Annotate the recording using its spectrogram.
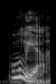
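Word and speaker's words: Puglia: employees do you speak Italian no cuz your pronunciation was on Point pulia yeah yeah doesn't seem like it's that hard to pronounce pulia I do yeah I mean I don't speak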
